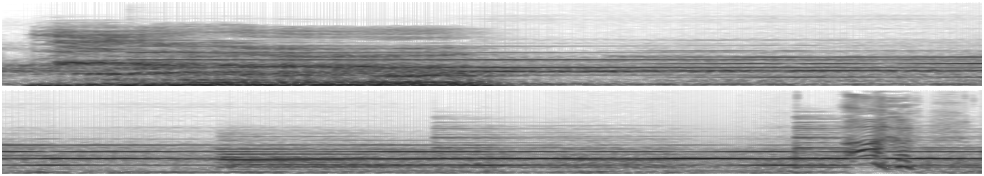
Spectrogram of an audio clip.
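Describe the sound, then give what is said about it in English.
Every bell in a house ringing at once: layered, sustained metallic tones that keep sounding together, with fresh strikes joining partway through and a brief clash near the end. “What is it? Every bell in the house must be ringing.”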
